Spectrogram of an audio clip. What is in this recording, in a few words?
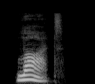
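"lot", American English, female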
